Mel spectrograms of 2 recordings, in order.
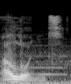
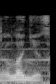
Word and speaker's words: Олонец: нас также не видно нормативные ударение в русском языке на вторую гласный олонец однако ударение на последний гласный аланец распространено присутствует словарях и допустимым маленький аланец он же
